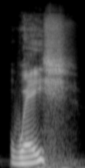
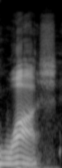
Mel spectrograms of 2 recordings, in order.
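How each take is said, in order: First: "weish" said as waysh, long ay vowel; imitated mispronunciation. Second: Said in the usual way. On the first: Quoting a man's odd word for wash, mispronounced "weish". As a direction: say "weish" to rhyme with "aysh". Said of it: "he kept saying w". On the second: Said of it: "I think he was saying".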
